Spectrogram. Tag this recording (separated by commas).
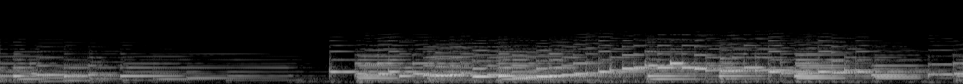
Music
